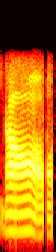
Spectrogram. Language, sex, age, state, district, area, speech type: Assamese, female, 45-60, Assam, Dibrugarh, rural, conversation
